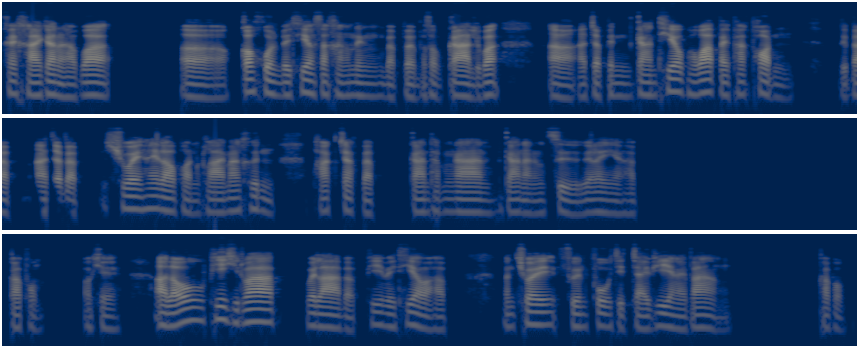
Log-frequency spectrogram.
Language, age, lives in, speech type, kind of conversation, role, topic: Thai, 20-24, Thailand, conversation, unstructured, none, ถ้าคุณต้องอธิบายเหตุผลว่าทำไมทุกคนควรท่องเที่ยว คุณจะพูดว่าอะไร?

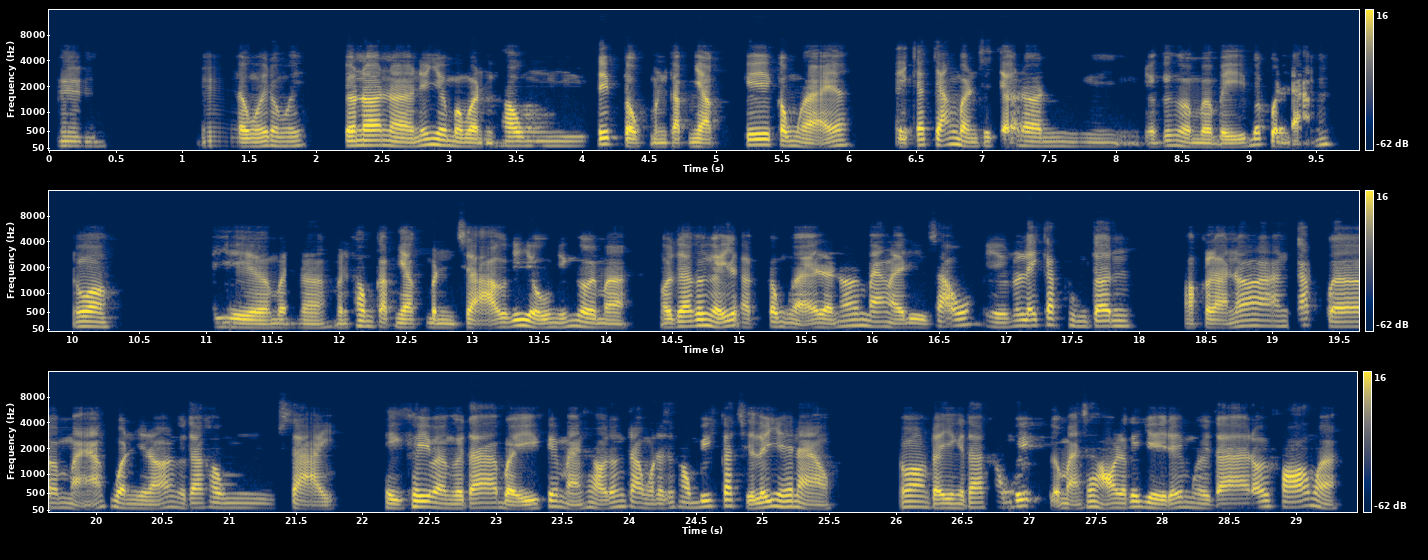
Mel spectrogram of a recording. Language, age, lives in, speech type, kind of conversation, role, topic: Vietnamese, 20-24, Vietnam, conversation, unstructured, none, Công nghệ có khiến xã hội trở nên bất bình đẳng hơn không?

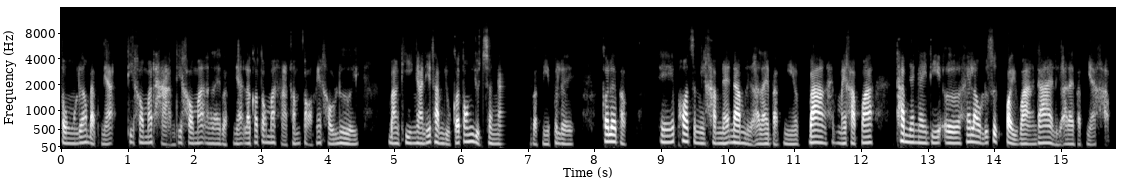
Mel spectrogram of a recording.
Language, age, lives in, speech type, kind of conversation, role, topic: Thai, 35-39, Thailand, conversation, advice, user, ความสมบูรณ์แบบทำให้คุณทำงานช้าลงหรือหยุดไปเลยอย่างไร?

